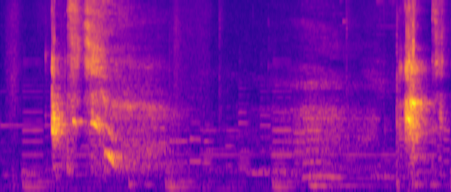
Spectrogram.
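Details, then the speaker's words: Two sharp, explosive sneeze bursts with a brief buildup, presented as a weird, rude-style sneeze in a compilation of exaggerated sneezes, over faint background music. "नाजरीन, बड़ी बड़ी बदतहजीबियों में से ये भी बहुत बड़ी बदतहजीबी है कि लोग किस अंदाज में अपने चेहरे को बिगाड़ बिगाड़ कर छींकते हैं।"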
